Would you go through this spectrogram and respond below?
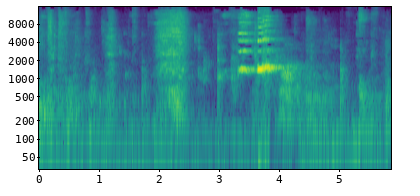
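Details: A Labrador Retriever puppy, about six weeks old, from a litter of six born January 18, 2022, lets out one brief, high whine mid-clip on an indoor puppy cam, surrounded by snuffling, breathy noises and rustling.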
